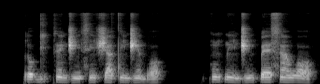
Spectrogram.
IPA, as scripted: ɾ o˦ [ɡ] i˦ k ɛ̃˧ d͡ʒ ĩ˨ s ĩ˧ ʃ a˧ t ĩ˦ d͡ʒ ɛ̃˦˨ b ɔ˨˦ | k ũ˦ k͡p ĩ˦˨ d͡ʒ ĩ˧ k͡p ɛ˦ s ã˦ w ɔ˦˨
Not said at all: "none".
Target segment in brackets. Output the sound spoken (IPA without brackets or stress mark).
ɡ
